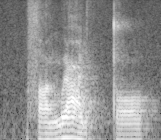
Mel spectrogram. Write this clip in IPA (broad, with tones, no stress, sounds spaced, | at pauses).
sˤ a˩ ŋʷ ɛ˦ ʕ i˩ tː ɔ˩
